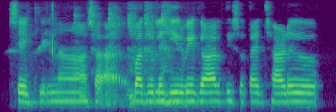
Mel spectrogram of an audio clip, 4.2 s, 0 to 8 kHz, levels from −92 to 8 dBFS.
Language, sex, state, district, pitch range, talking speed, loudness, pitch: Marathi, female, Maharashtra, Chandrapur, 185-195 Hz, 115 wpm, -16 LUFS, 195 Hz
